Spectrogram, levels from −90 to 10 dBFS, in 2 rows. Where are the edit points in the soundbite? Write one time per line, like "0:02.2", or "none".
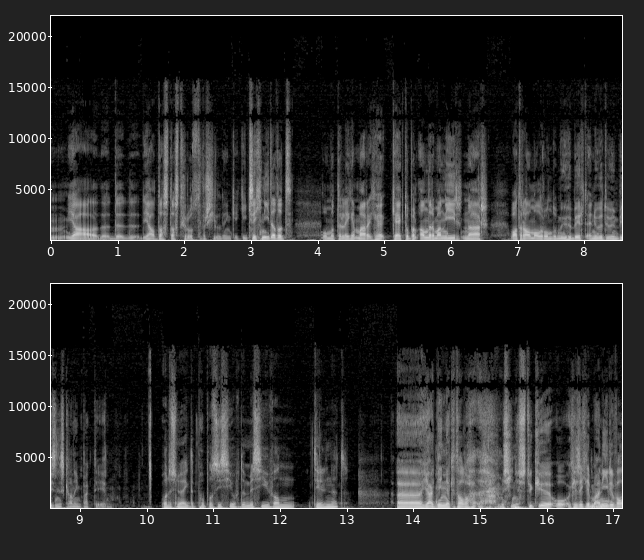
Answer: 0:04.0
0:10.1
